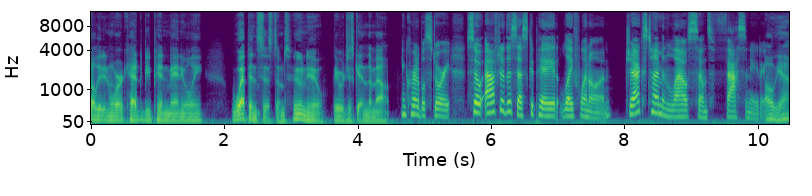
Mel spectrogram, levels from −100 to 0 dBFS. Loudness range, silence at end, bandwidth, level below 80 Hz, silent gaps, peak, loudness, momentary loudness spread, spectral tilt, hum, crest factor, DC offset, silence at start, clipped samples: 4 LU; 0 s; 12 kHz; -42 dBFS; none; -4 dBFS; -25 LUFS; 12 LU; -5 dB/octave; none; 22 dB; under 0.1%; 0 s; under 0.1%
